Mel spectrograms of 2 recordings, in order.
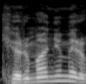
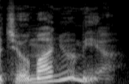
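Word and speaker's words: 게르마늄: 근데 그거 옛날에는 겨르마늄이라 그랬다가 요새는 또 저마늄이야. 미국시 발음으로 바꿔 버렸어. 게르는 독일 발음이야. 개르하르트 뭐 응. 어 개르는 독일 발음인데 지인데지를 개르라 그러는데 미국은 저야 저지 저지할 때 저지 저만 이래 버려.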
